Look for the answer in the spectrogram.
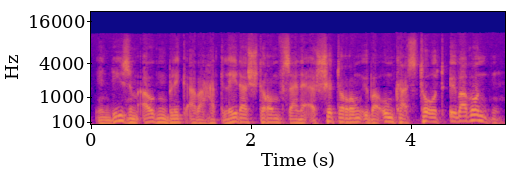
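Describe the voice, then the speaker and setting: A man with a husky voice narrating an adventure radio play dramatically from a script. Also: low voice, moderate pace.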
